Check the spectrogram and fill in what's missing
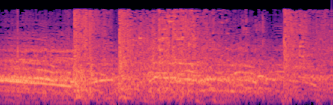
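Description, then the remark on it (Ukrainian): Several sharp crashes of breaking glass as protesters smash windows of the Royal Bank of Scotland building in the City of London, over a continuous roar of crowd noise, with shouting voices in the background throughout. “Протестуючі розбили вікна в будинку та вступили в сутички з поліцією.”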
